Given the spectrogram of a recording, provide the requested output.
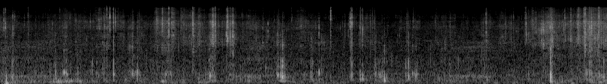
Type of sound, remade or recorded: recorded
